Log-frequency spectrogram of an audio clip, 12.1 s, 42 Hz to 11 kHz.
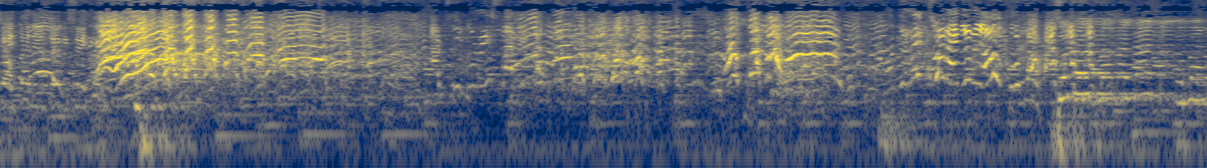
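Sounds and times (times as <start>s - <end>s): people laughing: 0.8s - 11.4s.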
